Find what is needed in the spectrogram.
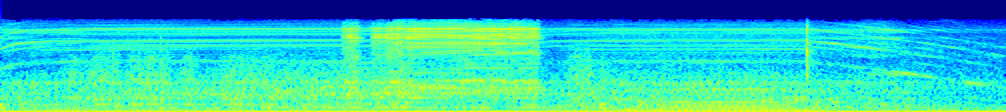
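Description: Harbor Freight electric chainsaw-chain sharpener: the grinding-wheel motor spins up with a steady whine. For about two seconds in the middle the wheel is brought down on a chain tooth and grinds loudly and roughly. A click comes a couple of seconds from the end, and the motor then winds down with a falling whine.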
